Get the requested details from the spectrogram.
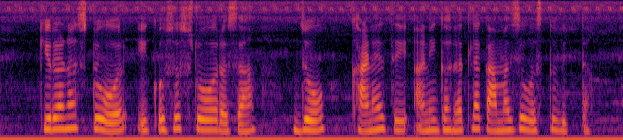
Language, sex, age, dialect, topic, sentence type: Marathi, female, 18-24, Southern Konkan, agriculture, statement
